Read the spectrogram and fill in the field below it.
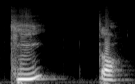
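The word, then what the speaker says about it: כיתה: Ki ta. Ki ta. Et le he ne se prononce pas comme tik va d'ailleurs.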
